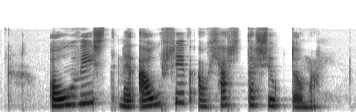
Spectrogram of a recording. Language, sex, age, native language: Icelandic, female, 30-39, Icelandic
